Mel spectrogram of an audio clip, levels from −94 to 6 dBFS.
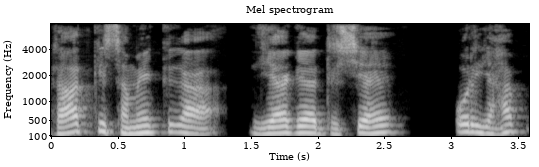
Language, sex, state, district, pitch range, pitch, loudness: Hindi, male, Uttarakhand, Uttarkashi, 160-190 Hz, 175 Hz, -16 LUFS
